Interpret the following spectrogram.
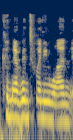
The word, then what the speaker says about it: Cynefin: so if you're interested uh do google that kinevin21 and join us to find out more about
